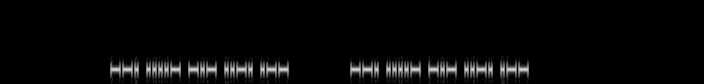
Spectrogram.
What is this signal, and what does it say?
Morse code, heard as a keyed tone, about 40 wpm, 700 Hz. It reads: G4KFW G4KFW
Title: DXCC-100 Call Signs - 5 Characters - Repeated 2x - 40wpm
